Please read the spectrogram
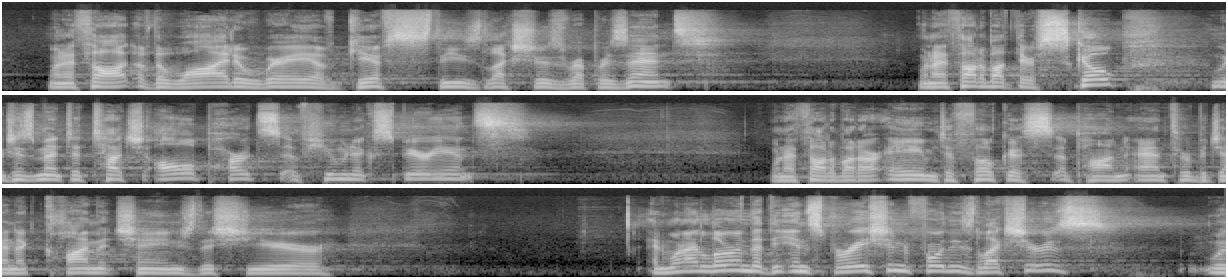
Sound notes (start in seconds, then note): none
